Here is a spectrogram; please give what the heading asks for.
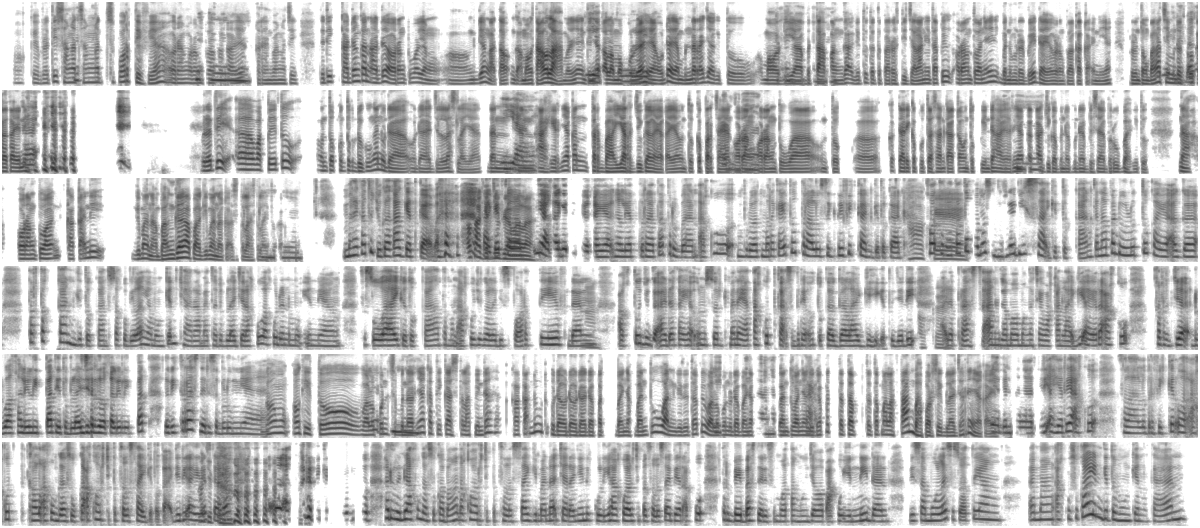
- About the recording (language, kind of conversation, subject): Indonesian, podcast, Pernahkah kamu mengalami momen kegagalan yang justru membuka peluang baru?
- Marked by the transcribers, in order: chuckle; laugh; other background noise; chuckle; "buat" said as "mbrot"; laugh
